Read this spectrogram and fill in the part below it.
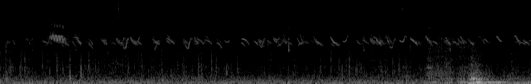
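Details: Chicks keep up continuous high, thin peeps in quick succession, overlapping into a chattering stream, with a soft thump near the end and constant low background hum.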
